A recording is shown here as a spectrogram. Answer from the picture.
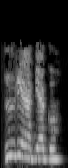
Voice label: bon appetit, igbo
